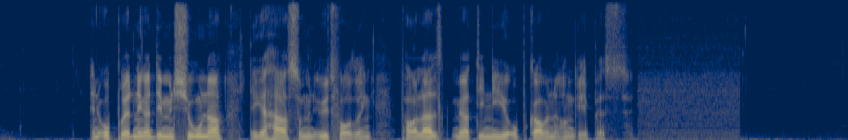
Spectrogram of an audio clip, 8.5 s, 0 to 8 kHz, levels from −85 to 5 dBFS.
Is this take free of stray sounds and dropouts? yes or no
yes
